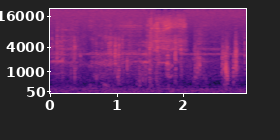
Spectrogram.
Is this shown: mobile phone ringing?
no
